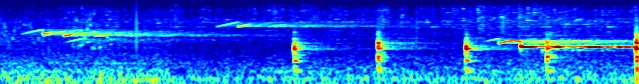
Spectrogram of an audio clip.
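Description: Ambient electronic synthesizer music: tones that slide downward into long held notes, with short struck notes about a second apart in the second half. Near the end a new tone swoops down and holds at a lower pitch.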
